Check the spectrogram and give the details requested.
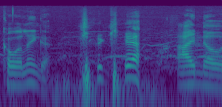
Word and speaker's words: Coalinga: Beat AO is 35 to 18 cisus beat Coalinga 29-21 Kinga Coalinga that's what I said Coalinga yeah I know it's Kinga Harris runs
